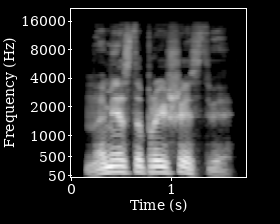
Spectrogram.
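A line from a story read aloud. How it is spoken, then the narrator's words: Tired offhand remark. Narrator (Russian): устало обронил Игорь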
